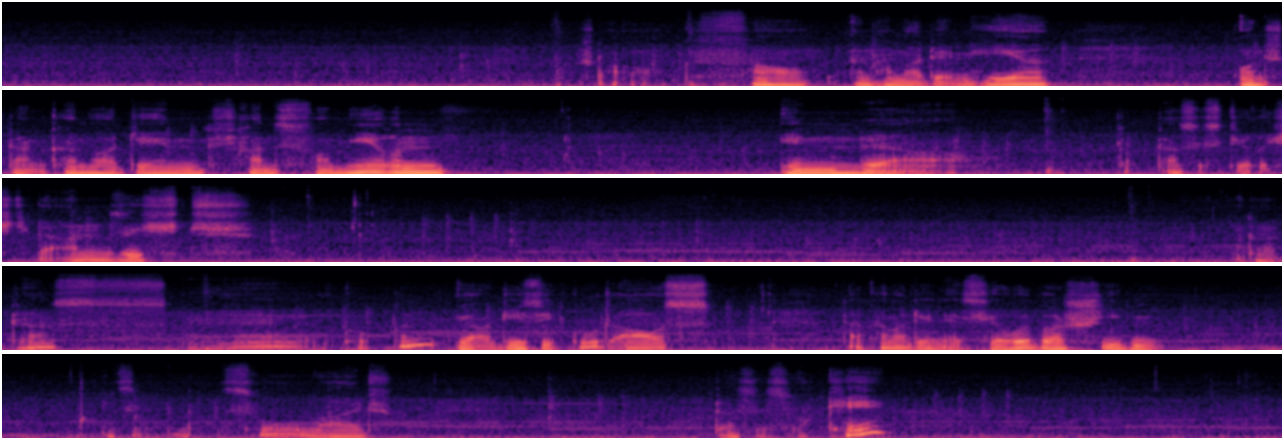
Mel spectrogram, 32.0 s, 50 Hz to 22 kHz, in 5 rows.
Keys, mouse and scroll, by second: 1.8 click, 3.3 ctrl+v, 3.9 ctrl+scroll down 3, 4.9 click, 6.4 right click, 7.6 click, 11.5 KP_4, 12.9-14.2 shift+middle drag, 18.3 KP_2, 20.1 KP_3, 23.0-28.5 drag, 30.1 click, 30.9-32.0 drag.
